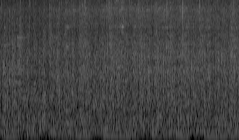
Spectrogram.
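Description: Train running in the railway game Railroads Online, a steady dense rumble of wheels and rolling cars with a low rhythmic chug, continuous and fairly faint, with no talking.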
